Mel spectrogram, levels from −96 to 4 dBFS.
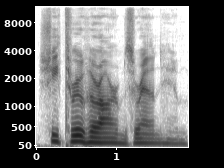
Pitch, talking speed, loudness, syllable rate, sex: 110 Hz, 190 wpm, -16 LUFS, 3.3 syllables/s, male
